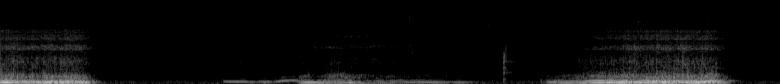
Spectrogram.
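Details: Great Dane, tagged as a tired puppy, snoring: deep, rumbling, fluttering snores on each breath, with quieter low groaning between them, heavy sleep snoring.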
